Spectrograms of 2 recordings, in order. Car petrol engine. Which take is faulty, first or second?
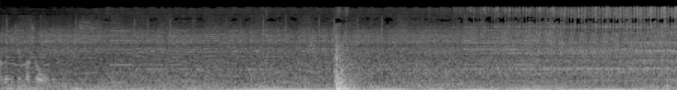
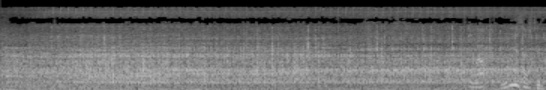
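second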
